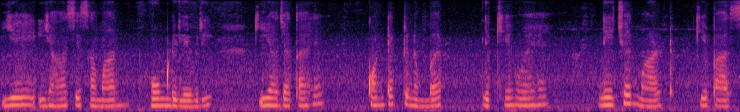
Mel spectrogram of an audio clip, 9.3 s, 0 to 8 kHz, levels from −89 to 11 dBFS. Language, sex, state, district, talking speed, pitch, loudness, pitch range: Hindi, female, Rajasthan, Bikaner, 125 wpm, 185 Hz, -22 LUFS, 175-195 Hz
